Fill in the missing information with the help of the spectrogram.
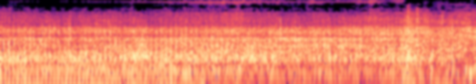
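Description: Helicopter engine and rotor running steadily at close range. About six seconds in there is one sharp crash as the helicopter rolls over and its main rotor strikes the ground.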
